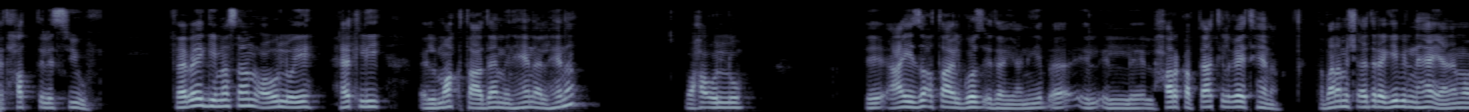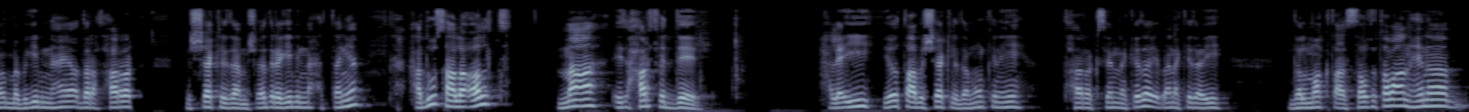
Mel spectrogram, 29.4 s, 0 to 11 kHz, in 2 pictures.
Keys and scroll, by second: 21.1 alt+د.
